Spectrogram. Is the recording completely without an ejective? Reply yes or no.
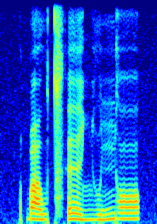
no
